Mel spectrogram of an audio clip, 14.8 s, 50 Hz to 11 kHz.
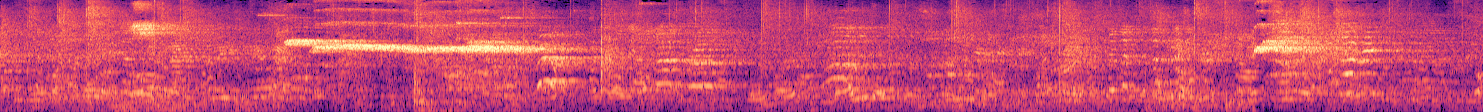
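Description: Rubber dodgeballs bouncing and thudding on a hardwood gym floor amid players' voices, with a shrill, steady whistle blast lasting about three seconds starting around 3 s in and a shorter one near the end, typical of a referee's whistle.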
